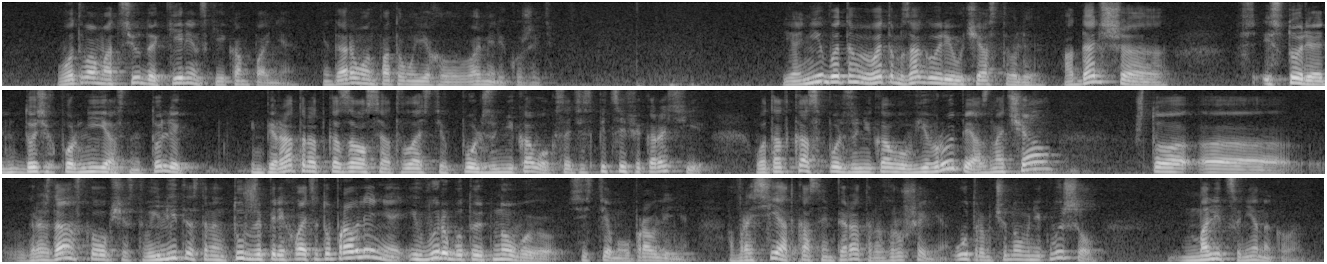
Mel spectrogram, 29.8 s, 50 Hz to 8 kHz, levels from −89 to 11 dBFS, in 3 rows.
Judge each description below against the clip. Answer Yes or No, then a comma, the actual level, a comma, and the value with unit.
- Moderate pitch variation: No, wide, 6.6 semitones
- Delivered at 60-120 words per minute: No, average, 155 wpm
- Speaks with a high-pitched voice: No, low, 135 Hz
